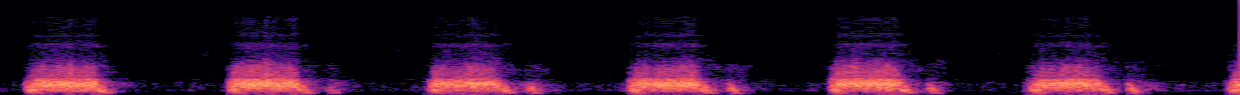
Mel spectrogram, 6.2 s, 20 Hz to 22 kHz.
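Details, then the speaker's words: Mitral regurgitation recording built step by step as a teaching construction: first and second sounds, then a long blowing systolic murmur, then a third heart sound. Steady rhythm near 60 a minute. "so in this case i didn't mention before we have a third sound appearing at the end so you will have three phases in the construction of the auscultation"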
